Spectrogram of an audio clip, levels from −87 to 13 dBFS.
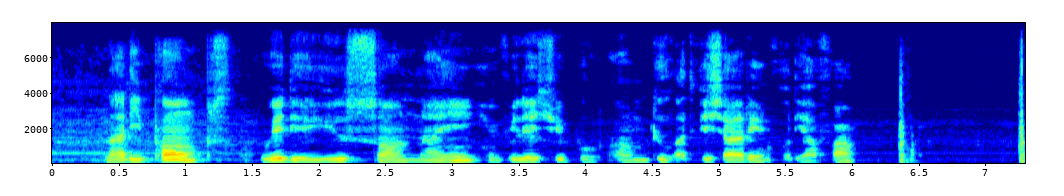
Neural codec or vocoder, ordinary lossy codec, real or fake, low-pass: none; none; real; none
